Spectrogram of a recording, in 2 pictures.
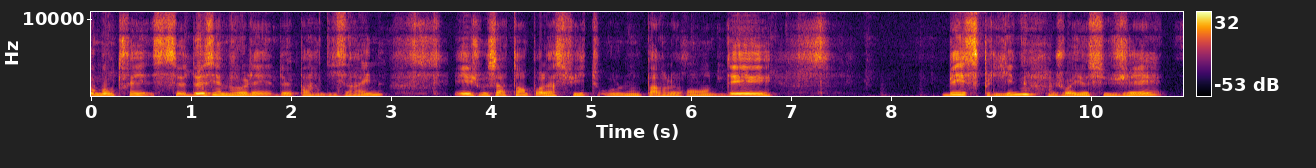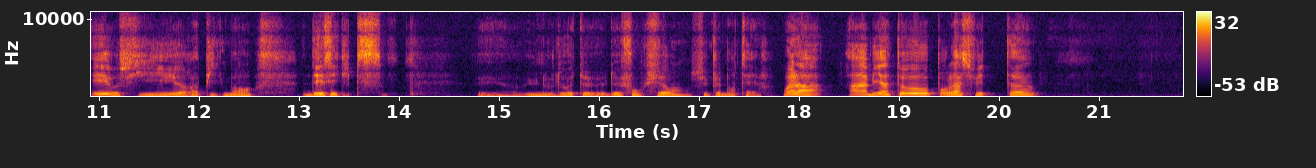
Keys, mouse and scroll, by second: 0.3-1.1 right drag, 18.4 scroll up 2, 19.0-19.7 right drag, 19.0 click, 20.9 right click.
